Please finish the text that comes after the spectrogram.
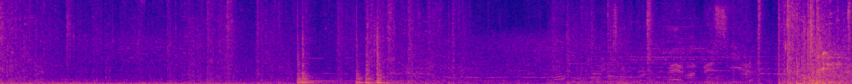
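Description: Black-powder gunfire at a Napoleonic-era battle reenactment portraying French troops at Munich: a few scattered distant musket reports, a couple of sharper cracks mid-way and a louder burst at the end, with crowd noise and talking throughout.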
